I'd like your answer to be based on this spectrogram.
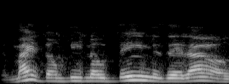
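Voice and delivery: usual speaking voice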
